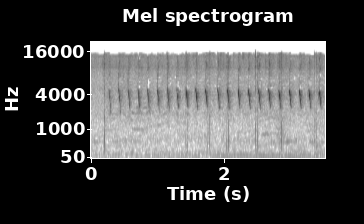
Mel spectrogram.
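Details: Long-breathed song of a bar-winged prinia, a steady string of bright, high, ticking notes, roughly five per second, growing slightly louder through the run; occasional soft clicks behind.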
